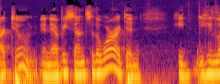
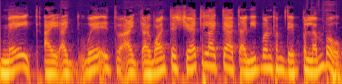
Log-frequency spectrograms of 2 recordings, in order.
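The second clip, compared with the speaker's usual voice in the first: put-on Pakistani accent, higher-pitched; 4 semitones higher than usual. Retelling a phone call from Masoom: Masoom's Pakistani accent. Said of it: "in his Pakistani accent".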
